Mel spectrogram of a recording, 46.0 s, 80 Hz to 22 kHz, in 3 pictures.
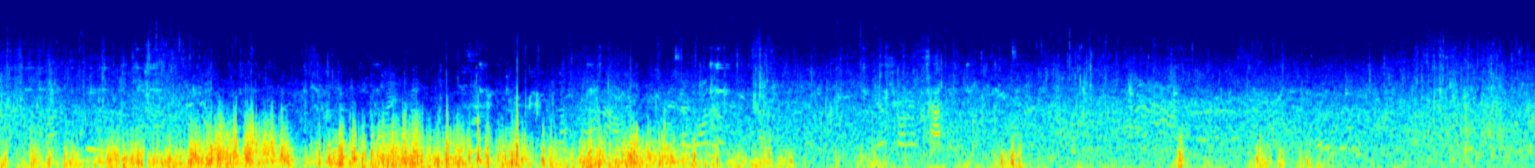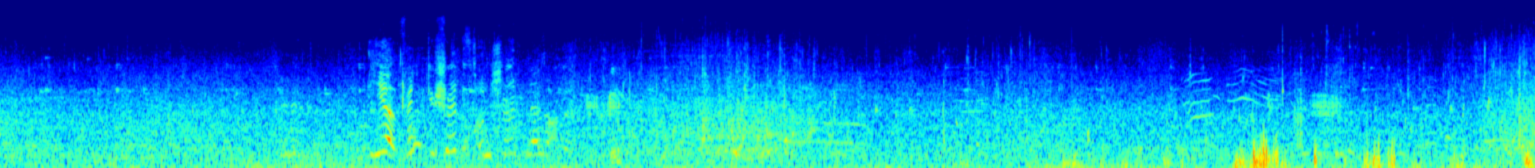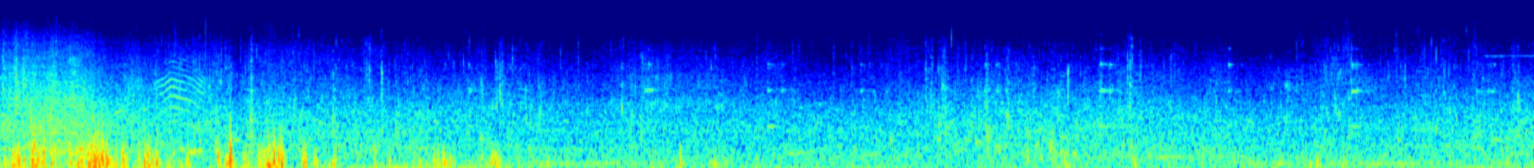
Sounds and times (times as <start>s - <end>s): Waves, surf: 0.0s - 46.0s.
